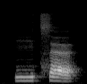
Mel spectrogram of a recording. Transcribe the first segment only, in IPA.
i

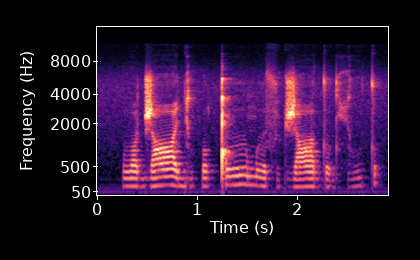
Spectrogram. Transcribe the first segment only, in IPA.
ðˤ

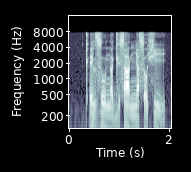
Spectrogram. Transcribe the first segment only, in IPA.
kʼ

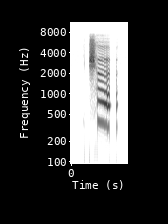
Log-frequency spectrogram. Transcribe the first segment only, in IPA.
t͡ʃʰ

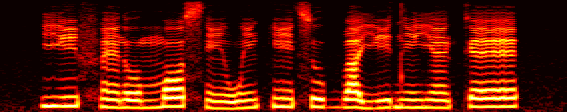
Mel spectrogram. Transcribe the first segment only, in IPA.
j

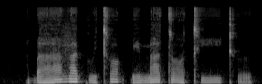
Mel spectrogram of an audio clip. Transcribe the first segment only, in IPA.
ɓ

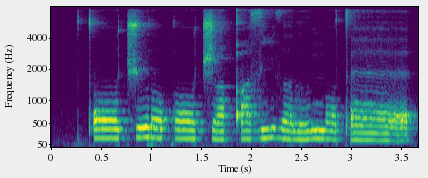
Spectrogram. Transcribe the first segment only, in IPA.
tʼ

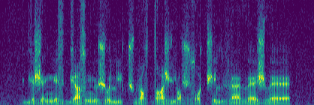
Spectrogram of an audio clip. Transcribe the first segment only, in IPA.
ɡʲ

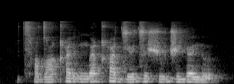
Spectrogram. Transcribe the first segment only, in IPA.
t͡sʰ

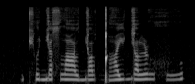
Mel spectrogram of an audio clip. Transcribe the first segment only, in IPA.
cʰ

